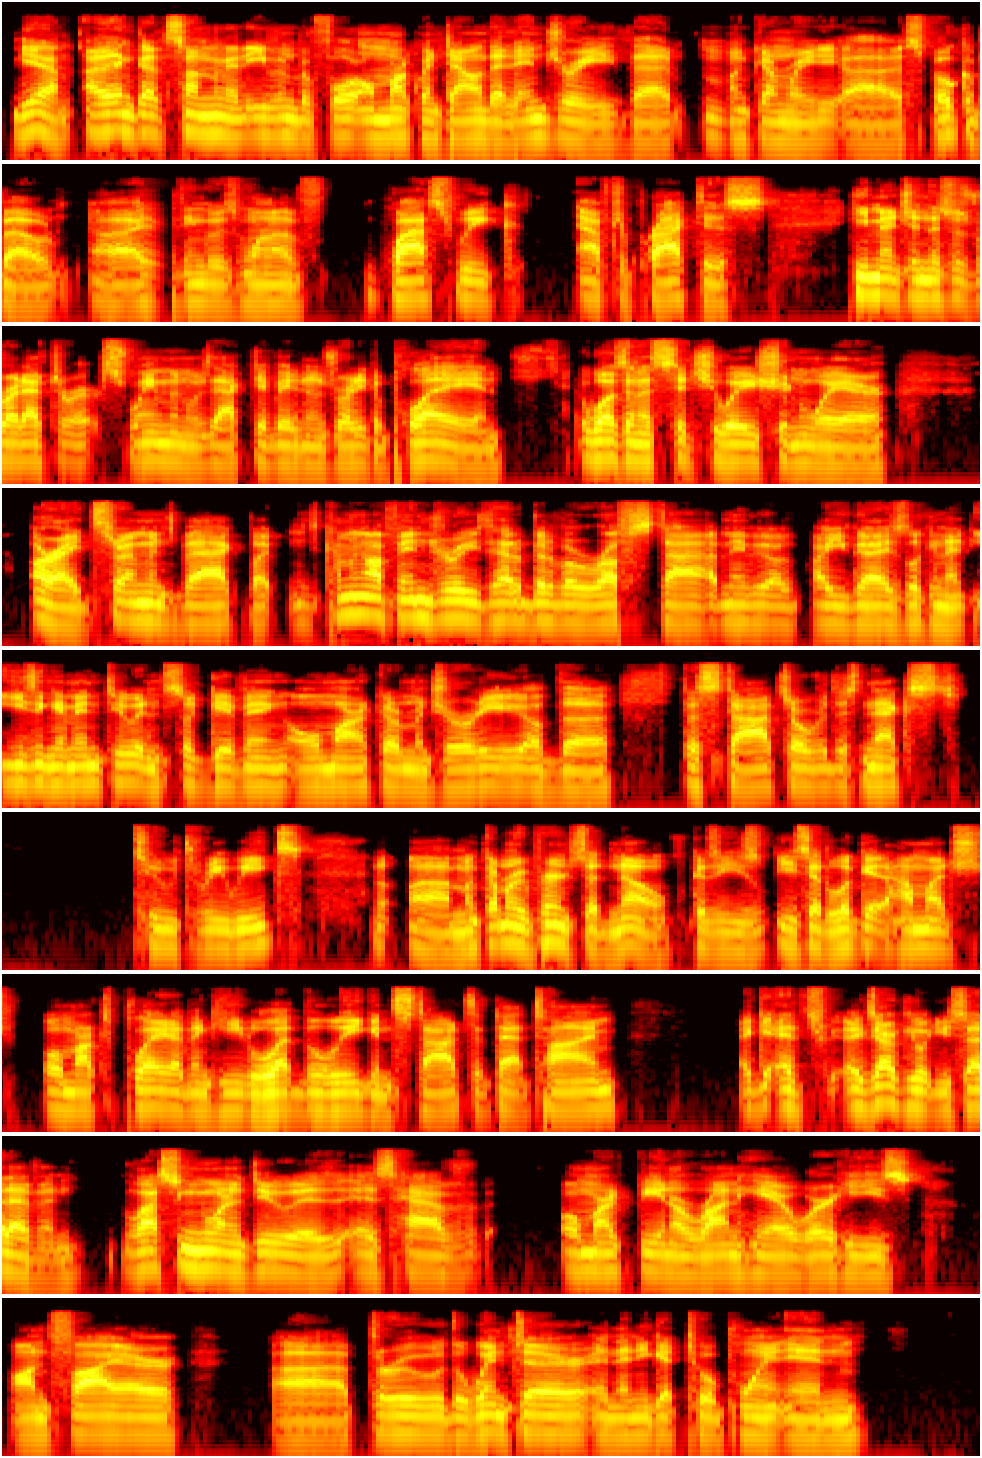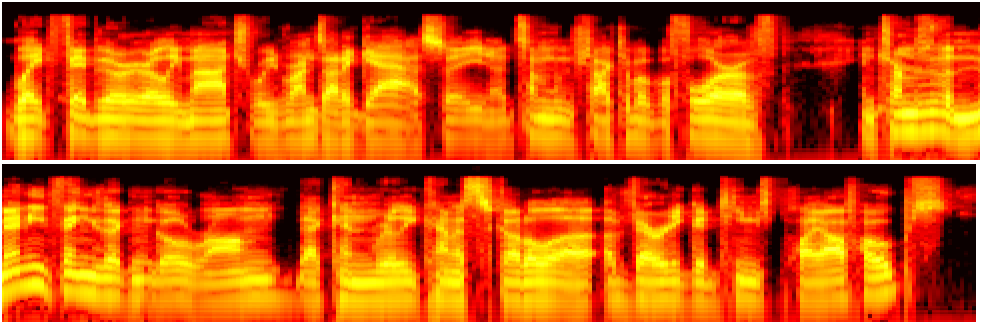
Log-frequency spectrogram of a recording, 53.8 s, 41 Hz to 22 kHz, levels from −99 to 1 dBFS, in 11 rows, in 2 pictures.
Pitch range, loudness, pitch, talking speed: 100-110 Hz, -22 LUFS, 105 Hz, 220 wpm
